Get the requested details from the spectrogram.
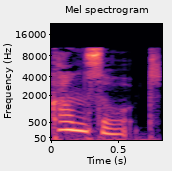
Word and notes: consort: anglais

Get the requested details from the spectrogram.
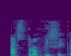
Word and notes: astrofísica: espagnol

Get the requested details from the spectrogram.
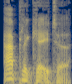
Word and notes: applicator: anglais

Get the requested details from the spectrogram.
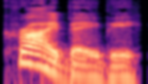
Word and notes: crybaby: anglais

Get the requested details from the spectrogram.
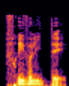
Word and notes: frivolité: francais

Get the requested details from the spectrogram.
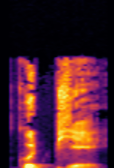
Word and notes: cou-de-pied: francais

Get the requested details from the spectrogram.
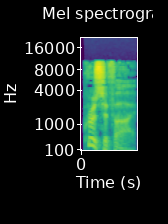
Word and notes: crucify: anglais

